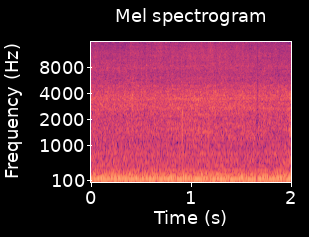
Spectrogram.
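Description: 2023 Dodge Charger Hellcat Widebody's supercharged 6.2-litre V8 idling steadily, a low even hum heard from inside the cabin.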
